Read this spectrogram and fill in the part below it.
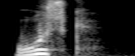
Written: RUSKET

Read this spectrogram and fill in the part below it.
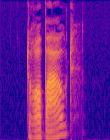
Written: dropout

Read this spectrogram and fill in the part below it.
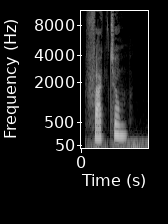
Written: faktum

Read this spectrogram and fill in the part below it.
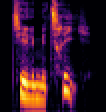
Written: TELEMETRI

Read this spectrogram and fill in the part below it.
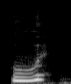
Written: uge

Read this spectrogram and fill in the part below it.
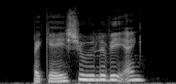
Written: bagageudlevering

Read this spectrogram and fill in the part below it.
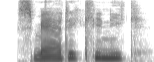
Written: smerteklinik

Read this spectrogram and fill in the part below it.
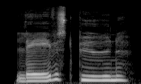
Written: lavestbydende

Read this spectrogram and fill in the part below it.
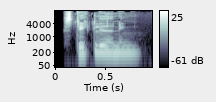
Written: stikledning

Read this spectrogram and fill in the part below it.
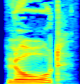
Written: lord

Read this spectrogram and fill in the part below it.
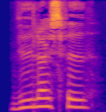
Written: hvidløgsfed

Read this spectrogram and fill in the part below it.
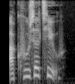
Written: akkusativ

